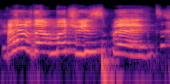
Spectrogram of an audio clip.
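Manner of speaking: high, loud laughing through words. Real, not acted. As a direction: crack up while saying it. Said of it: "am I having a stroke".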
